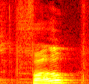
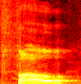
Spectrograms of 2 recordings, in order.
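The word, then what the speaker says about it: phở: as pot of foe the Vietnamese eventually shortened it to just faux meaning people like me who go around calling it foe are in fact objectively pronouncing It Wrong by any standard have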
